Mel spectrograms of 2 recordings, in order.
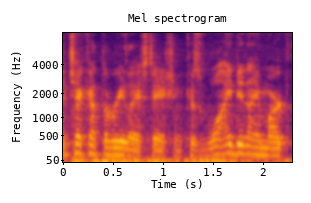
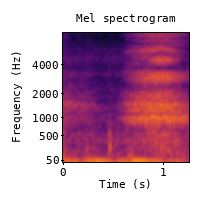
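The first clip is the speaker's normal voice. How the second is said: gasp; 10 dB quieter than usual. Real, not acted. Finds iron and a beacon.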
